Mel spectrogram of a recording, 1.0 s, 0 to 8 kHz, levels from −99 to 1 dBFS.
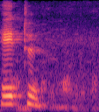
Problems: constant background noise, echo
